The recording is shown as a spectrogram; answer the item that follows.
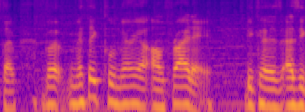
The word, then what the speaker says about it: Plumeria: gonna be summoning for mythic plumeria i think that's how you say her name i thought it was plumera for the longest time but mythic plumeria on friday because as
